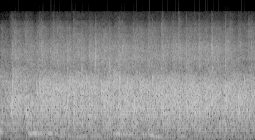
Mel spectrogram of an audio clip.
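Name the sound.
applause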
